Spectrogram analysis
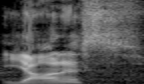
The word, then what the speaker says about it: Giannis: went with Maro gianis Giannis as they say Yannis ymo how many times am I going to mispronounce that jannis acmo an TMO ISO um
